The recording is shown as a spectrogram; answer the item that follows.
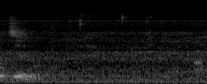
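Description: Clamato tomato-clam juice poured from a plastic bottle into a glass, a faint steady pour with a few small ticks.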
